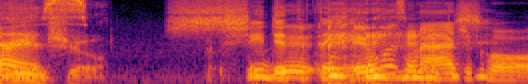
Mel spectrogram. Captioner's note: chuckles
